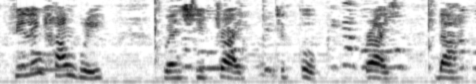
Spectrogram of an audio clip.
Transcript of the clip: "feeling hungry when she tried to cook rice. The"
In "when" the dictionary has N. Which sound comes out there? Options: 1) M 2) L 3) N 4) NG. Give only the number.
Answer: 3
